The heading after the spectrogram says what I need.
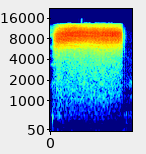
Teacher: Nada de vibração, né? Esse é desvozeado.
